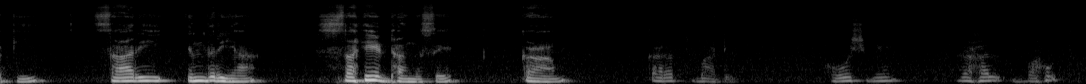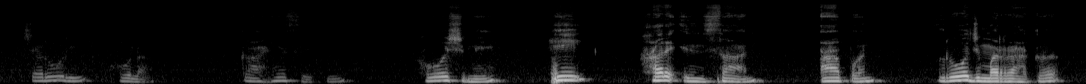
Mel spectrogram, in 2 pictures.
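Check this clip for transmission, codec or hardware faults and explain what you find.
Nothing stood out on listening; the room background and the level shifts around 5.5 and 14.5 seconds, where the talker moves relative to the microphone, belong to the recording itself.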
